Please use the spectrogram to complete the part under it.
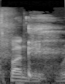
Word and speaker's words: Bungie: What a childish way to pronounce that, Rutledge. I don't understand. It's Bungie. We all know that.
